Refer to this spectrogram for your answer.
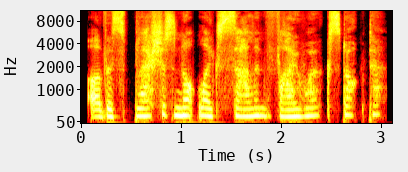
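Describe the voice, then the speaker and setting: Wistful poet game character, breathy husky voice, whimsical, dry close sound. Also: female voice, a little high, level tone, unhurried, dry recording. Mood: contemplative, wistful. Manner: literary, contemplative. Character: melancholy, whimsical poetic woman. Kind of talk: video game character voice acting.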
